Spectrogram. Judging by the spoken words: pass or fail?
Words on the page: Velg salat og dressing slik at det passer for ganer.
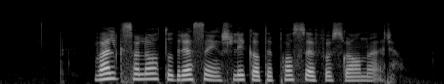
pass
